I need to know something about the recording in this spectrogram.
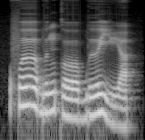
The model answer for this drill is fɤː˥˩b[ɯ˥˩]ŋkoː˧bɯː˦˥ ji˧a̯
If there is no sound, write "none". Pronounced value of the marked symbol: ɯ˦˥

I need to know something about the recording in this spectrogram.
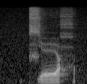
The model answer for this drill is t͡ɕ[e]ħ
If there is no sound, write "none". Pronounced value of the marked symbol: ɛ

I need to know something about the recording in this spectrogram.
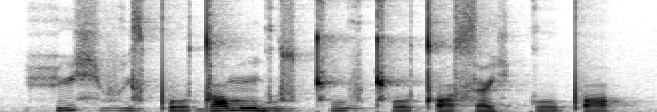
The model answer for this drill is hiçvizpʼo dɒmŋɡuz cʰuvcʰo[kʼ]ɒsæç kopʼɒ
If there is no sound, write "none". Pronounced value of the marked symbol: tʼ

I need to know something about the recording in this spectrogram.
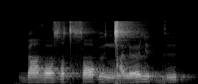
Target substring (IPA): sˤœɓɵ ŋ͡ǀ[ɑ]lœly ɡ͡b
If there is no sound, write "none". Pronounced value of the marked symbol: ɑ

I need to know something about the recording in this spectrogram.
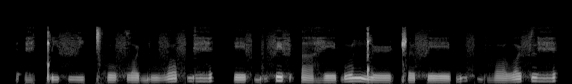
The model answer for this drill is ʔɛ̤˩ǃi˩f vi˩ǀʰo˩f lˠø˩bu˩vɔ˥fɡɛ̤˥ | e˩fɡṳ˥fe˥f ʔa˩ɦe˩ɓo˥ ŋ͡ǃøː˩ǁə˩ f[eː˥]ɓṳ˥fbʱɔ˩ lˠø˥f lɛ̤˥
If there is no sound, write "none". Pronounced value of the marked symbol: eː˩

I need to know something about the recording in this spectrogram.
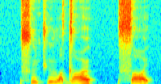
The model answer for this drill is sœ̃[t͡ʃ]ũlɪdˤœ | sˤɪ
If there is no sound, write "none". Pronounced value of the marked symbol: t͡ʃ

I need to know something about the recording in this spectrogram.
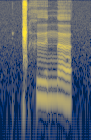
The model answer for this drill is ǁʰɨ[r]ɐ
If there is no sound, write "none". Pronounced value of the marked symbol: n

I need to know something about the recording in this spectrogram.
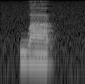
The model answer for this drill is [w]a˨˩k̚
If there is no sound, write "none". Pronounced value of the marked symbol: w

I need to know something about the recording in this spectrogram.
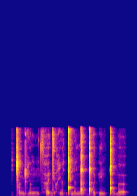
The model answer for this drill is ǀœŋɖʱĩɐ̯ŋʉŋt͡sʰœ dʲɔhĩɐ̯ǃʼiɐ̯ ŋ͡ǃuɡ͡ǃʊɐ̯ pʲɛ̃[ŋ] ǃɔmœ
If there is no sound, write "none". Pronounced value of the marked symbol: ŋ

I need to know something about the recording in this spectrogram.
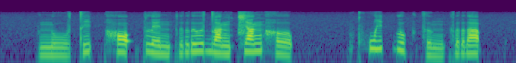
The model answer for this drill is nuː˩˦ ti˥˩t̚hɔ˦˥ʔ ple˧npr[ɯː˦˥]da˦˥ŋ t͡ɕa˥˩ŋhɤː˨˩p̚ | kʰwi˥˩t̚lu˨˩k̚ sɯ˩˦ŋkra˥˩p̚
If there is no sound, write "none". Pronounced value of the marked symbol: ɯː˥˩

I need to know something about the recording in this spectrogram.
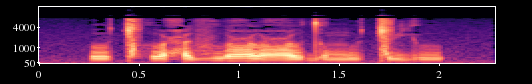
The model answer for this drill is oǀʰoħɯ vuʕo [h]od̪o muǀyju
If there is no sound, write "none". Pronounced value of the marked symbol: ʕ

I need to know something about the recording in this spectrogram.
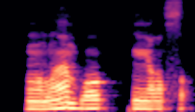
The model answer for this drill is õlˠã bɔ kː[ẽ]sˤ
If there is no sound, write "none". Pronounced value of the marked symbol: ẽ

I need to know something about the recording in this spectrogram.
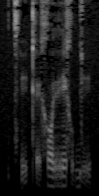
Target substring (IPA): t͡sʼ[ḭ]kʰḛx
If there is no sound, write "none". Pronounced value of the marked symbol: ḭ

